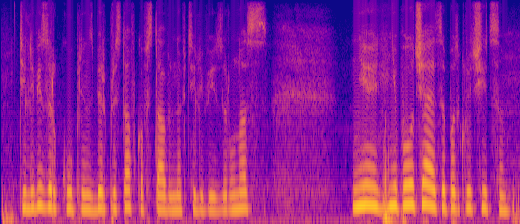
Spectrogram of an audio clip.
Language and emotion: Russian, neutral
